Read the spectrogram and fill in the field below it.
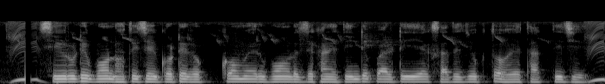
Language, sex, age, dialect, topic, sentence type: Bengali, male, 18-24, Western, banking, statement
